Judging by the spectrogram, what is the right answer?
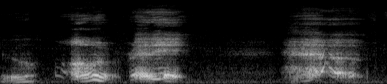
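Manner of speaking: slow, tearful, poorly done put-on dying voice.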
